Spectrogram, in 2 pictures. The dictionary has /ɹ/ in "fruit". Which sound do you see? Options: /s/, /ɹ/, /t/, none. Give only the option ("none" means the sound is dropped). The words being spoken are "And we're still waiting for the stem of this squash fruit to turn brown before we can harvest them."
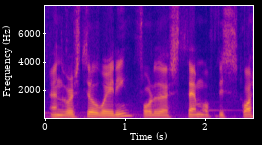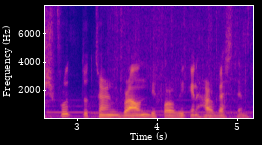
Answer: /ɹ/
